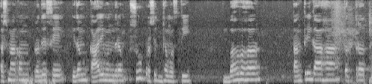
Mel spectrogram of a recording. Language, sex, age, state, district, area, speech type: Sanskrit, male, 18-30, West Bengal, Bankura, urban, spontaneous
